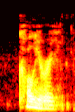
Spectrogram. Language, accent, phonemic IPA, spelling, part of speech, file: English, Southern England, /ˈkɒl.jə.ɹi/, colliery, noun, LL-Q1860 (eng)-colliery.wav
- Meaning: 1. An underground coal mine, together with its surface buildings 2. A facility that supplies coal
